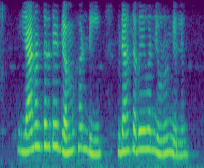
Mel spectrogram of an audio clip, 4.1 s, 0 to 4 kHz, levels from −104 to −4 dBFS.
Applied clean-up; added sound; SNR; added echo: none; none; none; reverberation time 0.1 s.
